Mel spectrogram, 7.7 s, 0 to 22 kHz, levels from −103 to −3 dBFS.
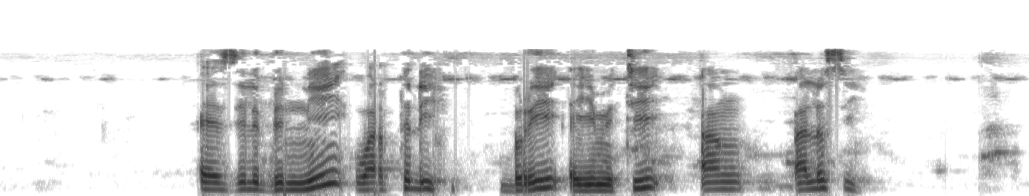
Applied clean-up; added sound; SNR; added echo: none; none; none; none.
